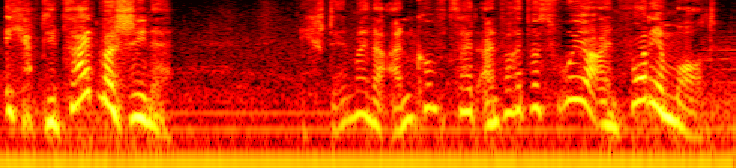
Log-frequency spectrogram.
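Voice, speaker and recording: A man's voice: sits high, huge pitch swings, normal speed, slight background noise, full character voice. An actor playing an earnest, nervous teenage boy in a dubbed film, hesitant and easily startled, often urgent. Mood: anxious. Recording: film soundtrack with music behind.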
